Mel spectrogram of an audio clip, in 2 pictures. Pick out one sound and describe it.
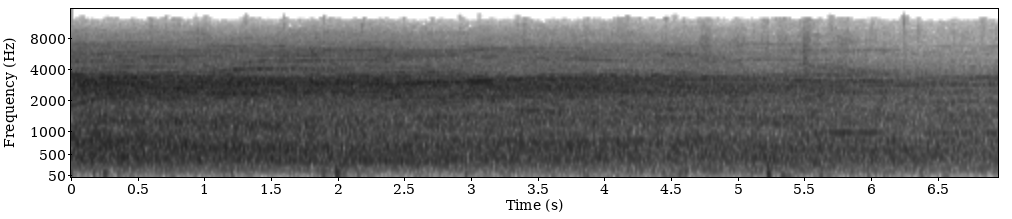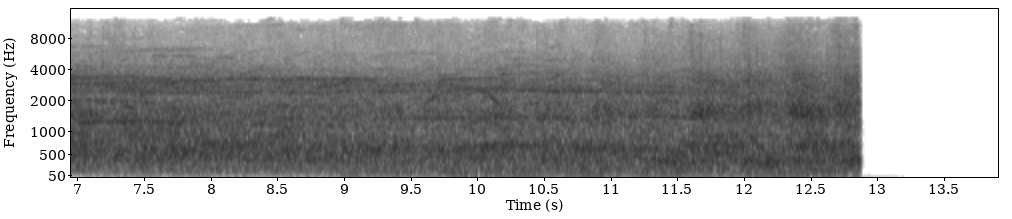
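A large stadium crowd cheers in the open air.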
